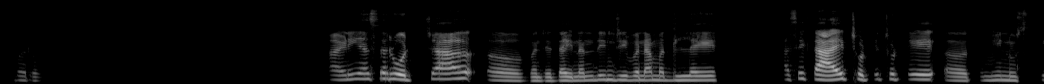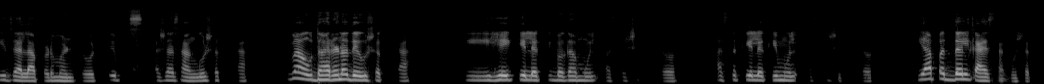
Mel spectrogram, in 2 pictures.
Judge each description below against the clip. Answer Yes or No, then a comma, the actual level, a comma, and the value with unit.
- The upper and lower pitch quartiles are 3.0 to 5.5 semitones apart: Yes, average, 3.3 semitones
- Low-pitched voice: No, high, 195 Hz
